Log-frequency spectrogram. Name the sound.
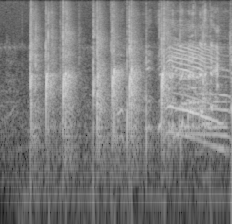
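group clapping hands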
